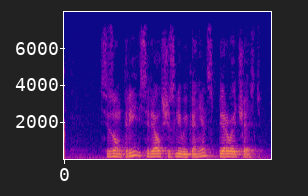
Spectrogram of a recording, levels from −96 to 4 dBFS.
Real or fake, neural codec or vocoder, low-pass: real; none; 7.2 kHz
